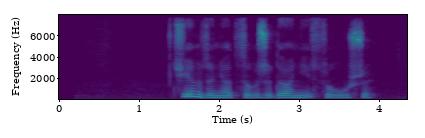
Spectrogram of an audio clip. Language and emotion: Russian, sad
